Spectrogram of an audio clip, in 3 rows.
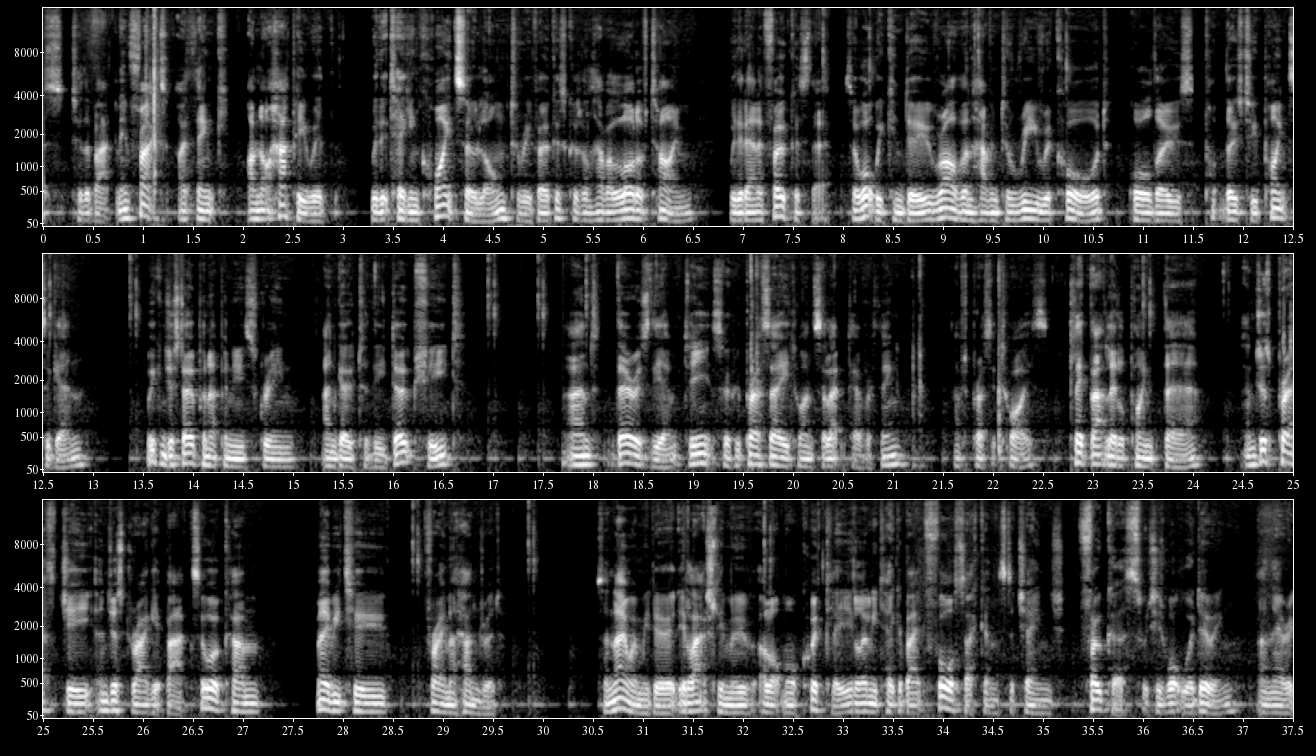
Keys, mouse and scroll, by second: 1.1 click, 7.8 click, 16.7 click, 17.4 click, 24.9 g, 28.7 click, 29.8 click, 30.5 scroll down 1, 32.2 click.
